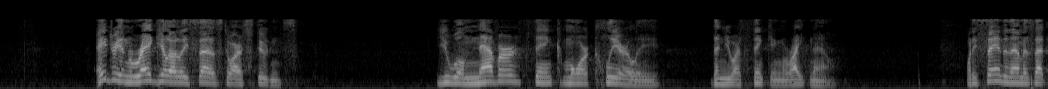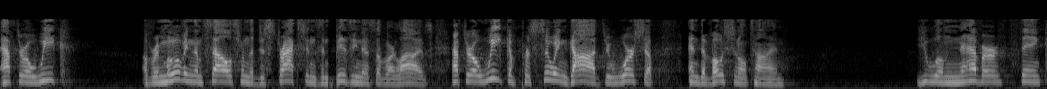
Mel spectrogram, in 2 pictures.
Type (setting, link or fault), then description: setting, large echoing room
